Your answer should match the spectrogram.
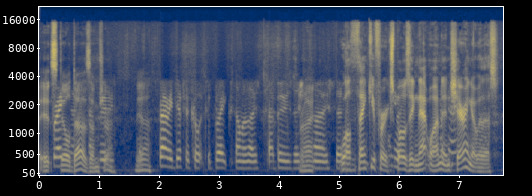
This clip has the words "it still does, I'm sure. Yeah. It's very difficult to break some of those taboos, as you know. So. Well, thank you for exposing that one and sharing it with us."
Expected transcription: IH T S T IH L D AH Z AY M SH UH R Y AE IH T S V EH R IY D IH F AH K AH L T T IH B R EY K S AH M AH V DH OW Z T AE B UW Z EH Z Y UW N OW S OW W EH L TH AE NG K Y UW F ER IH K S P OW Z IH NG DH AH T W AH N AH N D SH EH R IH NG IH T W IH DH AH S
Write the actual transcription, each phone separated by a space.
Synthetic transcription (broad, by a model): IH T S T IH L D AH Z AY M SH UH R Y AE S V EH R IY D IH F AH K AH L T T IH B R EY K S AH M AH V DH OW Z T AE B UW Z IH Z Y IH N OW S OW W EH L TH AE NG K Y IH F ER IH K S P OW Z IH NG DH AH T W AH N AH N SH EH R IH NG IH T W IH DH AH S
